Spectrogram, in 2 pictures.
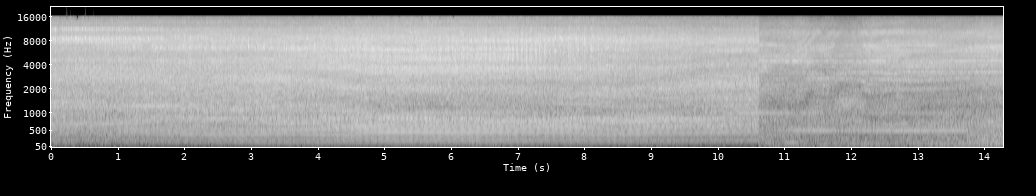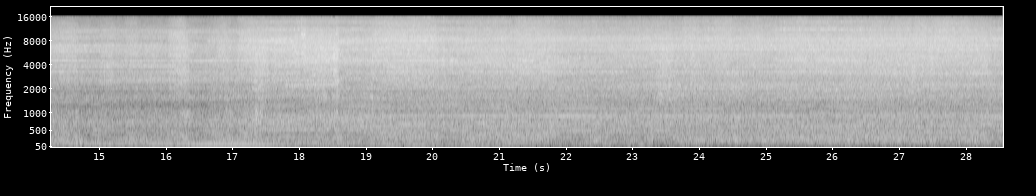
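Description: Electric drill boring anchor holes into the concrete shop floor, running continuously. Its sound turns rougher and less even about ten seconds in.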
